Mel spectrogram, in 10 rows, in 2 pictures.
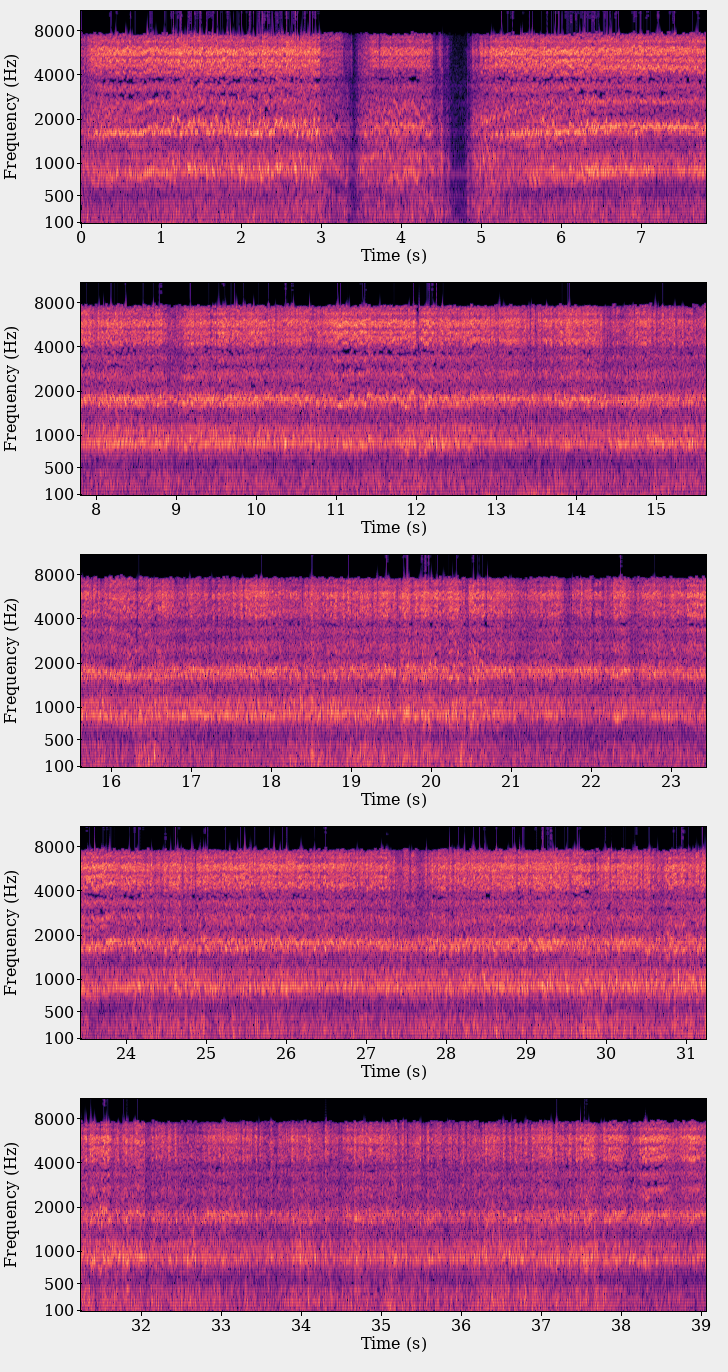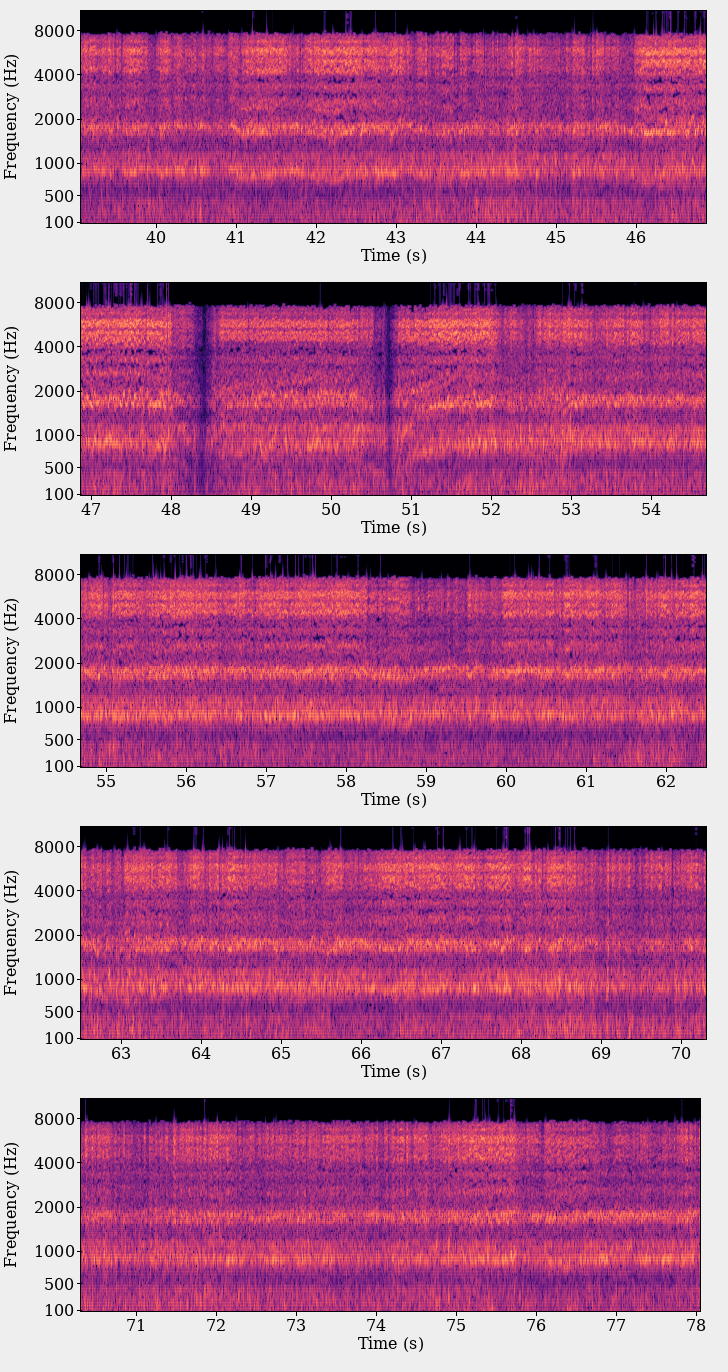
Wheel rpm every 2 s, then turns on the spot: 200, 150, 110, 220, 230, 230, 230, 230, 230, 230, 240, 230, 230, 230, 230, 230, 240, 230, 230, 230, 230, 220, 230, 200, 150, 140, 220, 230, 240, 230, 230, 230, 230, 230, 240, 230, 230, 230, 230.
none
